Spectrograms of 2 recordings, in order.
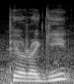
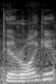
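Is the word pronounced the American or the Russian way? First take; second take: Russian; American. First: The word has a Russian pronunciation. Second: The word has an American English pronunciation. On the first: "I said пироги" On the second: "the American way of pronunciation is for some reason pirogi"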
